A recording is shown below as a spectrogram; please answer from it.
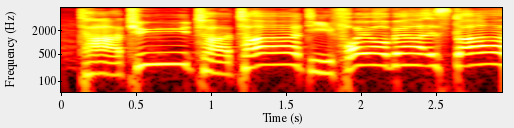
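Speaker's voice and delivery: very high siren-like chant; aunt reading aloud. A narrator's reading. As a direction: read a children's book aloud, hammed-up and high. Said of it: "las meine Tante vor". (Tante liest übertrieben vor)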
